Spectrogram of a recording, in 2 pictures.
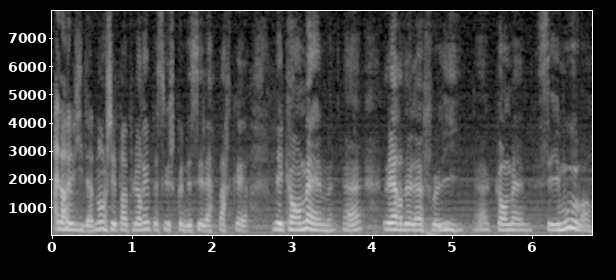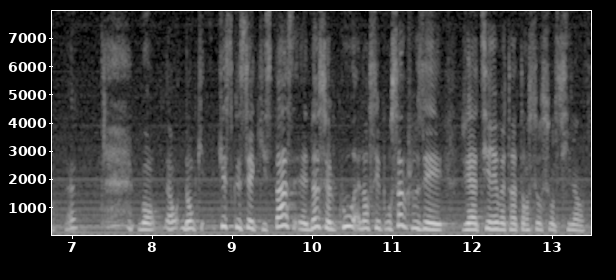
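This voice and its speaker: Older woman lecturing, mellow and rambling. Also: fairly high pitch, a little fast, slight background noise, poor audio. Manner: digressive, lively, many fillers and restarts. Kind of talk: academic lecture Q&A answer.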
